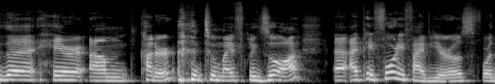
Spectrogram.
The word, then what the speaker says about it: Friseur: And also tip, of course, because in Germany, you usually tip service providers like friseur.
